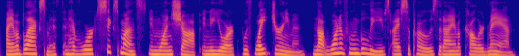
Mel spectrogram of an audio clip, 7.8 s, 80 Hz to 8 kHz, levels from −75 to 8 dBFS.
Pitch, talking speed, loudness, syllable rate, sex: 190 Hz, 240 wpm, -17 LUFS, 6.0 syllables/s, female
